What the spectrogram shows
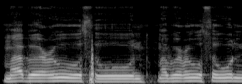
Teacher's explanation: مبعوثون میں ثا ہے، اس کو سین یا صاد کر کے نہیں پڑھنا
